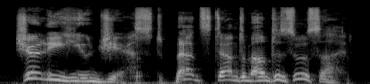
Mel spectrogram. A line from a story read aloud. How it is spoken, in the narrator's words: exclaimed Zalwan, shocked by the very idea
